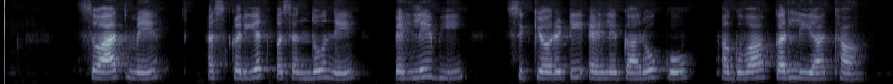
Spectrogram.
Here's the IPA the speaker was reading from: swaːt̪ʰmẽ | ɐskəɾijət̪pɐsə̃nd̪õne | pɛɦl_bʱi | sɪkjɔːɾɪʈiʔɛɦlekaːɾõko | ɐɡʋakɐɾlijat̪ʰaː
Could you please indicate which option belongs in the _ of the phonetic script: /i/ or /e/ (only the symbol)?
e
